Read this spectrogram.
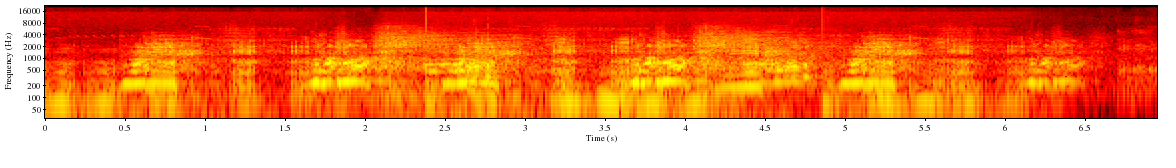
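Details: A hippopotamus in its natural habitat in Africa gives a rhythmic run of deep, pulsing honks and grunts, repeated about every second.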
